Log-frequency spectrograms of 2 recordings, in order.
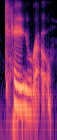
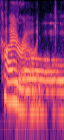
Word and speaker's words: Cairo: Versailles and then there's one called Cairo not Cairo in a row I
